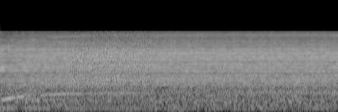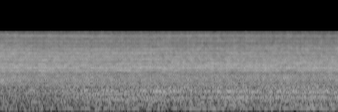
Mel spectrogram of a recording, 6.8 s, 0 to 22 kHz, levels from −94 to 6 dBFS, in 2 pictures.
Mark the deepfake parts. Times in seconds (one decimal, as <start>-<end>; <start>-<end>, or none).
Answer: 0.0-0.7; 1.5-6.8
